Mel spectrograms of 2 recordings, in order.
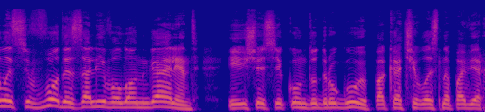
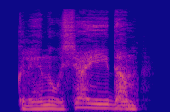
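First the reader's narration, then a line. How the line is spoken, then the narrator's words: Childlike amazed mutter. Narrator (Russian): с детским изумлением пробормотал Шерман Ян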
